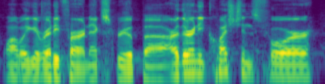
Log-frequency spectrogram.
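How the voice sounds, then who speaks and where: Low-pitched man moderating an event. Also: fairly even intonation, a little fast, a little hiss or hum. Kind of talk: live event moderating, questioning student performers. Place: live readers theater event at a college library.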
